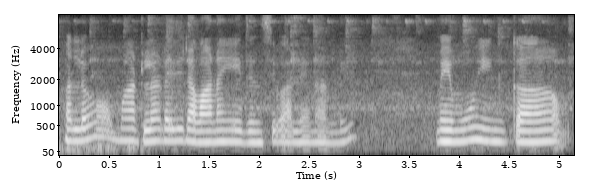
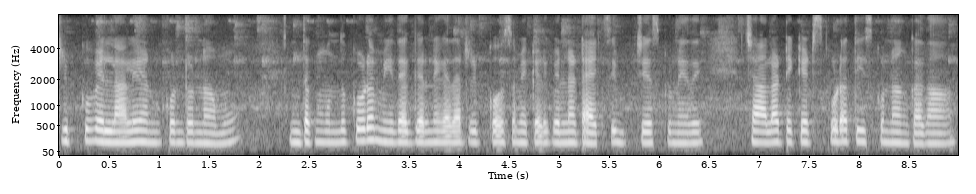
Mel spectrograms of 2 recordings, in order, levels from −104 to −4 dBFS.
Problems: none marked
